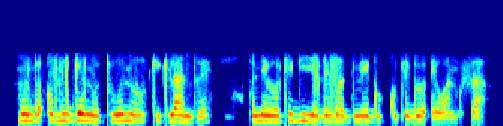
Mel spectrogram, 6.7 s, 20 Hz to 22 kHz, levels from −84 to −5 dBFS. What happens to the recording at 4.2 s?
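A loose connector crackle runs from 4.17 to 4.49 s. A worn contact makes and breaks rapidly, chopping the signal and adding pops from any DC on the line. It sounds like an irregular scratchy burst. On a waveform it shows as jagged spikes and dropouts, and on a spectrogram as broadband vertical streaks.

Underneath, as across the whole clip, is heavy G.723.1 codec damage. The long 30 ms frames and slow voice model blur consonants and leave the speech muffled and hoarse, which fits a bitrate near 6 kbit/s. A spectrogram shows a hard ceiling with nothing above 3.8 kHz and smeared, blocky detail.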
